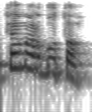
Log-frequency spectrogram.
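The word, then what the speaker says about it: تاء مربوطة: Et enfin, dernièrement, le T marbota.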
